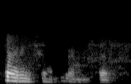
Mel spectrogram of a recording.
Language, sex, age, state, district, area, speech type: Tamil, male, 30-45, Tamil Nadu, Perambalur, urban, conversation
